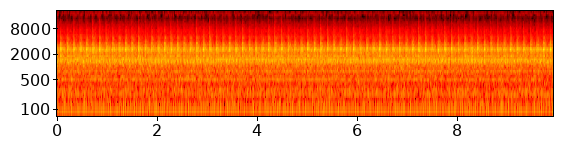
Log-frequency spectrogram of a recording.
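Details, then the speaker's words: 2002 Jeep Grand Cherokee Laredo, started to warm up; runs better after a new PCV valve, hose and brake booster check valve, but a light, fast metallic pinging about four per second rides over the steady idle; knock source unknown. "i'm gonna go ahead and start the engine just so it'll warm up and uh you'll be able to hear the ping ping ping sound"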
